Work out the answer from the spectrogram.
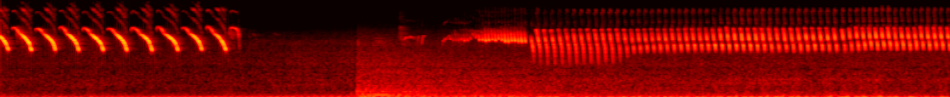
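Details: Canary singing a long roll for stimulating silent canaries: a string of loud descending swept notes, a quiet gap with background noise, then a softer, sustained fast trill.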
